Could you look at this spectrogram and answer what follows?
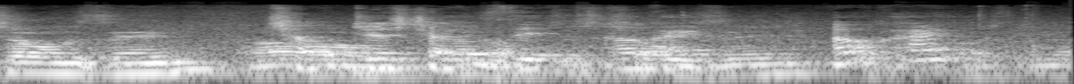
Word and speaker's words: Choz1n: It's Choz1n. Just Choz1n. Just Okay. Choz1n. Okay.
